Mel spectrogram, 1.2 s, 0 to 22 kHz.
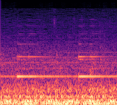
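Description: An Amtrak P42 locomotive in a Railworks train simulator game gives a brief, steady, low rumble with a faint tonal hum and no talk over it.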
